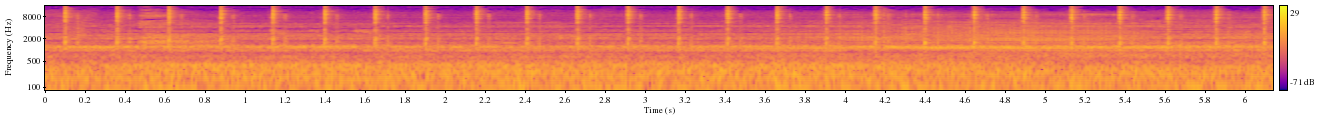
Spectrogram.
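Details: New diesel heater just installed in a Jayco Freedom caravan, heard from outside near the exhaust after start-up: steady low combustion roar with crisp, even fuel-pump clicks about three per second; normal diesel heater running.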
